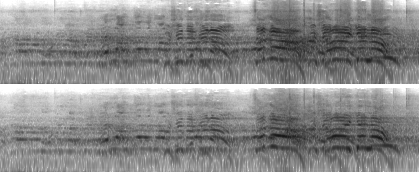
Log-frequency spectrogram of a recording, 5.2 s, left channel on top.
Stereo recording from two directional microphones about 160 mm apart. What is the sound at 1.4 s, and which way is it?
Chatter, 55° right (ahead or behind).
